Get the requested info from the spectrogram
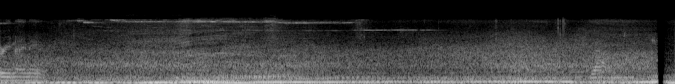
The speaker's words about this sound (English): Omnitrans arriving at 6:52 p.m. this is bus 1327, license one three seven oh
